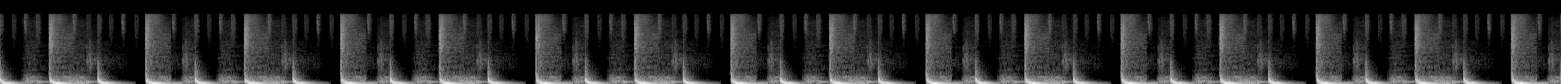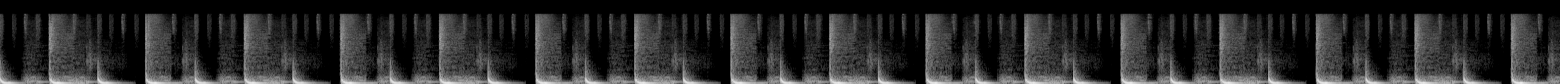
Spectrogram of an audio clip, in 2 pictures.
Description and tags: Trance Beat & Synth
A trance beat and synth at 123 BPM.
bpm, snickerdoodle, synth, trance, dub, 123, electronic, beat, house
